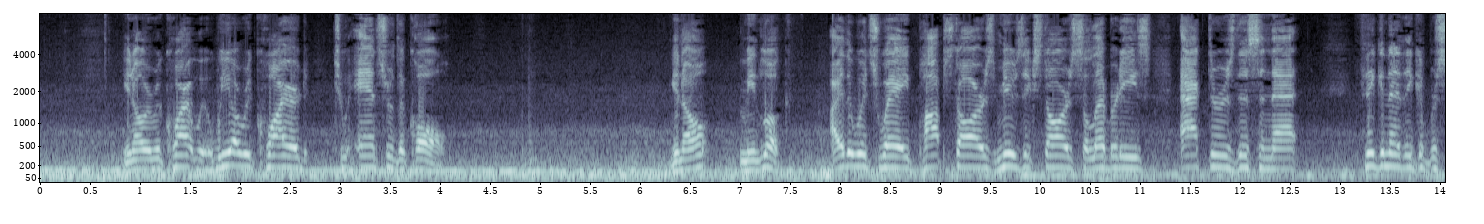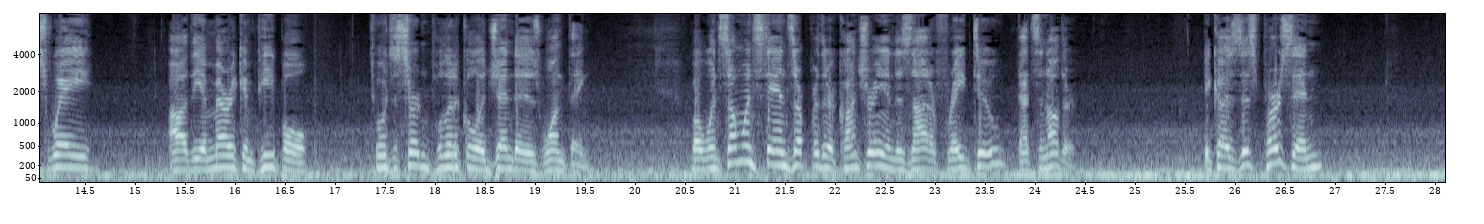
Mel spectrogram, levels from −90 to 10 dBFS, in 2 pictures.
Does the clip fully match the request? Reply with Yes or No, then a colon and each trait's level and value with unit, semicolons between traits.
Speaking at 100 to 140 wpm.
Yes: slow, 135 wpm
